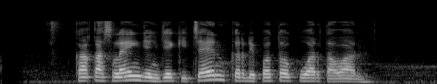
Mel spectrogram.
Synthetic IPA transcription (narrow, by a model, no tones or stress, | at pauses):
kakaslaiŋd͡ʒɨŋd͡ʒɛkit͡ʃɛnkɨrdipɔt̪ɔkuwart̪awan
